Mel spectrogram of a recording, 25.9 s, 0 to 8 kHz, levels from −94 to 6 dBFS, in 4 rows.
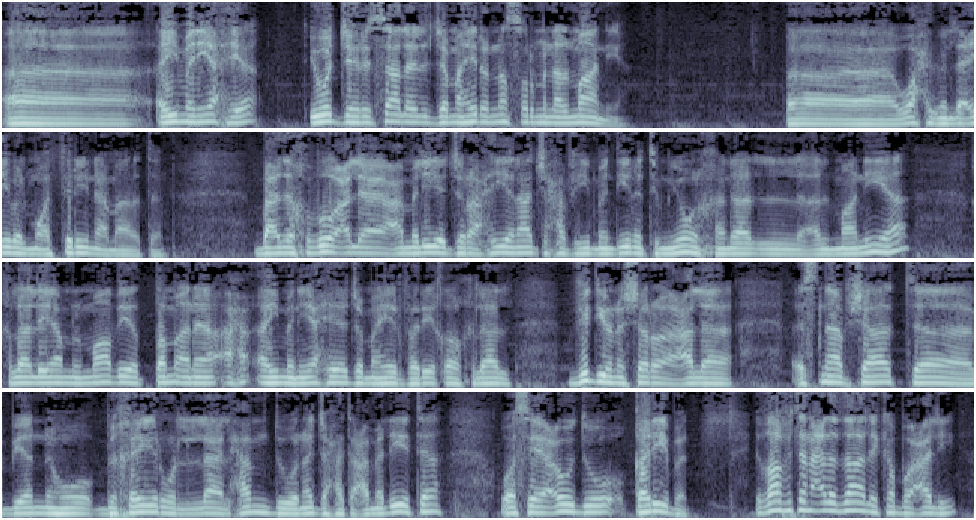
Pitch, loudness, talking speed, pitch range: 135 Hz, -16 LUFS, 125 wpm, 120-150 Hz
